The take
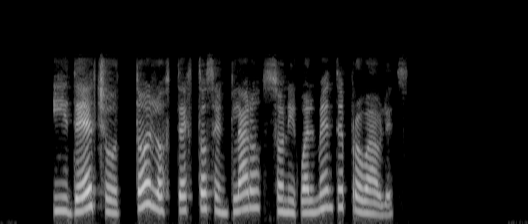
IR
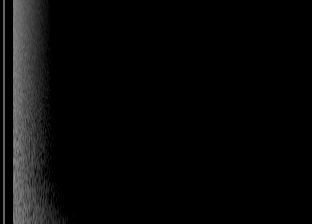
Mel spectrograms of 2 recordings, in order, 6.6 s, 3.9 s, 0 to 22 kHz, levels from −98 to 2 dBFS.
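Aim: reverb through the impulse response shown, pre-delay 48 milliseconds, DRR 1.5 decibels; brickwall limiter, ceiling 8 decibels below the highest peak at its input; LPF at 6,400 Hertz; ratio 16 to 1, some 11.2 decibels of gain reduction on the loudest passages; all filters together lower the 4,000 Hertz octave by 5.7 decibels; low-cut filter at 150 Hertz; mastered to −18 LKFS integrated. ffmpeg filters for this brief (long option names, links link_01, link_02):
-filter_complex "[0:a]highpass=150,lowpass=6400,equalizer=frequency=4000:width_type=o:gain=-8,acompressor=threshold=-31dB:ratio=16,alimiter=level_in=6dB:limit=-24dB:level=0:latency=1,volume=-6dB,asplit=2[link_01][link_02];[1:a]atrim=start_sample=2205,adelay=48[link_03];[link_02][link_03]afir=irnorm=-1:irlink=0,volume=-7dB[link_04];[link_01][link_04]amix=inputs=2:normalize=0,volume=20dB"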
